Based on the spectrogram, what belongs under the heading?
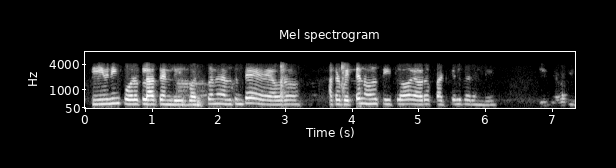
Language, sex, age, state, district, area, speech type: Telugu, female, 30-45, Andhra Pradesh, Vizianagaram, urban, conversation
